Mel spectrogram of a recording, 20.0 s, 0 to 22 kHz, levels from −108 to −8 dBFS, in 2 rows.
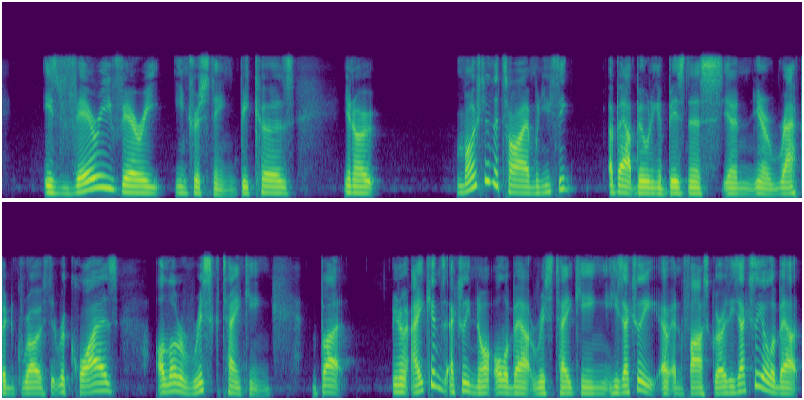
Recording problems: high frequencies cut off; noticeable; nothing above 6.5 kHz

